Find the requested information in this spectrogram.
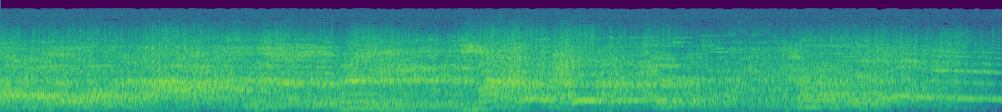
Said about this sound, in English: That was the Abominable Snow Monster, a.k.a. the Bumble, from the old stop-motion Christmas special Rudolph the Red-Nosed Reindeer. One of the Bumble's vocalizations is a sound effect called the King Kong Roar.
